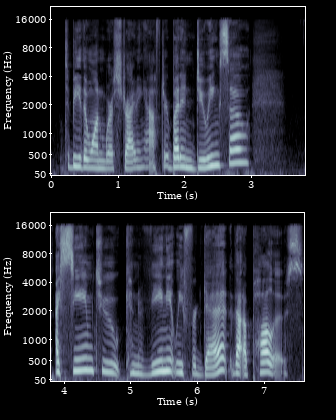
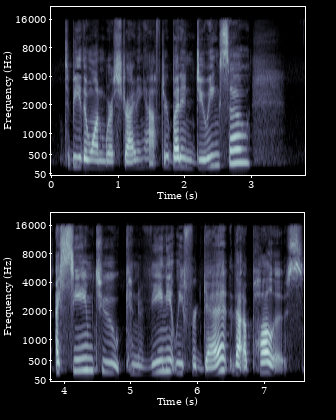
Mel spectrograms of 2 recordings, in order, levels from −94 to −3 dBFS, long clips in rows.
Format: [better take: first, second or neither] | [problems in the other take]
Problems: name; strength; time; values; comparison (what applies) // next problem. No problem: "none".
first | thin; somewhat; fading below 300 Hz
